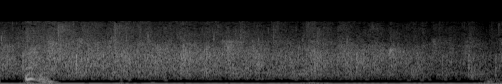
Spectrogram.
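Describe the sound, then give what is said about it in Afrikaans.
Steady audience applause fills the whole stretch, a dense wash of clapping hands holding a fairly even level throughout, with a brief low voice sound near the start. The audience is clapping for a group of men who volunteered as guinea pigs. “Geef die mannen een lekker stijf aan het klap, julle.”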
